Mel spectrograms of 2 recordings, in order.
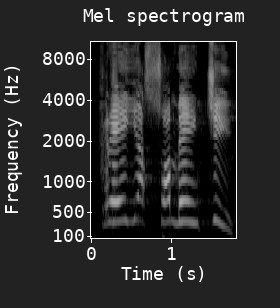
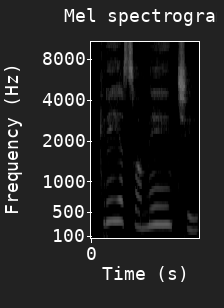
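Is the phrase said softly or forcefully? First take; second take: forcefully; softly. First: It is said loudly and forcefully. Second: It is said softly and calmly. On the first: The speaker calls it right. "chacoalhou e disse" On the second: The speaker calls it wrong. "Jesus não falou assim"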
